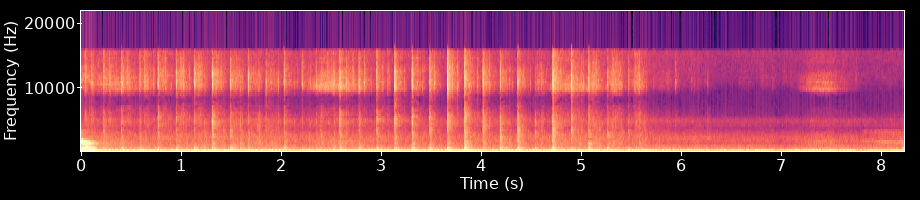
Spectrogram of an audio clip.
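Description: Shaving brush whipping soap lather in a lather bowl to work air into it: a quick, even run of wet clicks, about five a second, that fades out after about five and a half seconds. A steady low hum runs underneath.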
